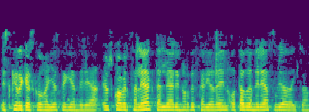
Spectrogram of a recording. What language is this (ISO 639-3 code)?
eus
